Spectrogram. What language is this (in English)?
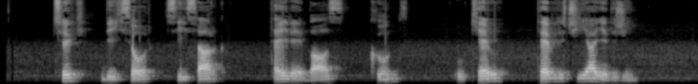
Kurdish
